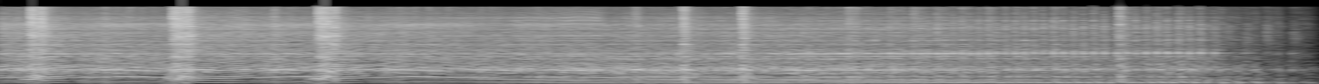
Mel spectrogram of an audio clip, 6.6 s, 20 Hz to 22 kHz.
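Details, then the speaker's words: KTM 550 single two-stroke, ported motor, warm, kick-started: blipping revs with sharp pops, strong running. Owner says it could probably be jetted a little better, but nothing is clearly wrong. "That's the 550. Absolute beast. Probably could be jetted a little better, but this is what we got."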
